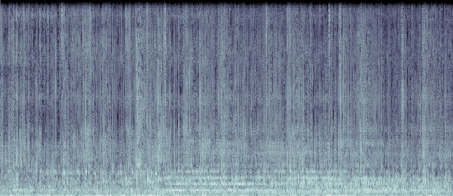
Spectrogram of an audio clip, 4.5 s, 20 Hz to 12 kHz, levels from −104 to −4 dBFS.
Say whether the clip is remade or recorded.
remade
